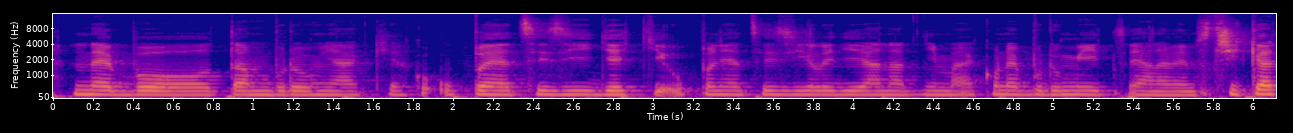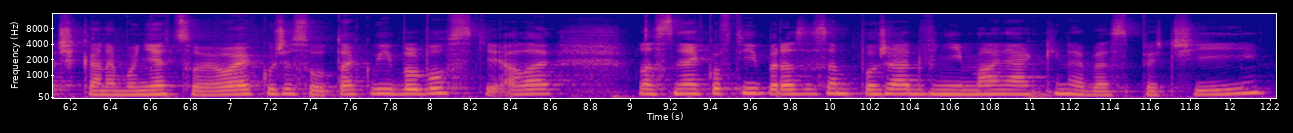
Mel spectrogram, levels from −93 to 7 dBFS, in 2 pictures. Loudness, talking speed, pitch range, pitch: -33 LUFS, 185 wpm, 165-195 Hz, 175 Hz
